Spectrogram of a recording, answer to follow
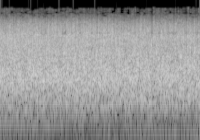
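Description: A large crowd of soldiers applauding, the clapping dense and steady.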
